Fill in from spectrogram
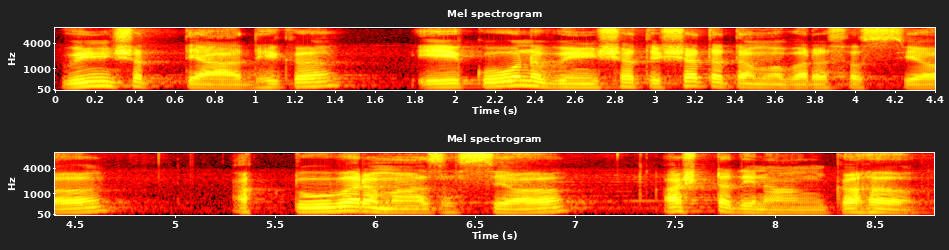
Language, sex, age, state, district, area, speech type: Sanskrit, male, 18-30, Uttar Pradesh, Lucknow, urban, spontaneous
